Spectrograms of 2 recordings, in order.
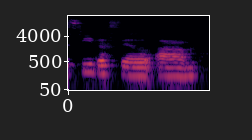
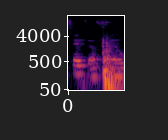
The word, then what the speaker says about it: Cetaphil: Very jelly, but still, I still use the Cetaphil, or Cetaphil, whatever you guys pronounce it.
